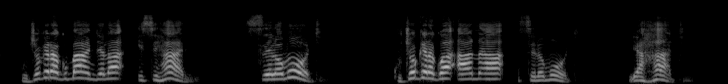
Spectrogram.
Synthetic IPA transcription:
kut͡ʃɔkɛɾak̬uɓand͡ʒalaisiɦaɾḭ | sɛlɔmɔti̥ | kut͡ʃɔk̬ɛɾak̬waʔanaːsɛlɔmɔti̥ | jaɦaːti

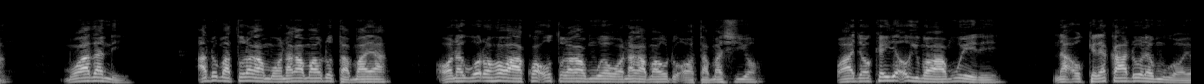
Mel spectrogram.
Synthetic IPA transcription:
mwaðani | a̰domatoɾaɣamɔnaɣamaondotamaja | ɔ̰naɣwɔɾɔɦɔwakwaotoɾaɣamuɛwɔnaɣamaondo̰ɔtamaɕiɔ | waɲɔːkɛiɾɛoɣimawamweɾe | naokeɾɛkaːdoːɾɛmuɔjɔ

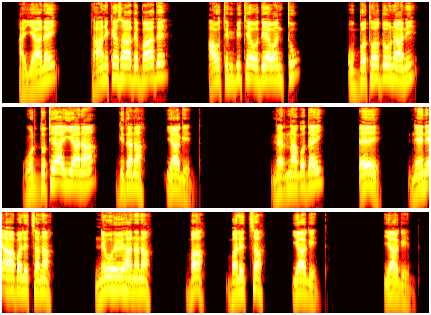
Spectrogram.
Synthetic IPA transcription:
ʔɐ̰jːaːnɐj | t̪aːnɪkɛs̬aːd̪ɛbaːd̪ɛ | ʔɐwt̪ɪmbɪt̪ɪjaɔd̪ɪjawɐnt̪ːʊ | ʊbːɐt̪ʊwad̪o̞ːnaːn | wɔɾd̪ːɔt̪ɪjaːjːaːnaː | ɡɪd̪ɐnɐ | jaːɡe̞̰ːd̪ːɐ̥ | mɛɾnaɡɔd̪ɐj | eː | ne̞ːnɪaːbɐlɛt͡sːɐnɐ | nɛwɔhɛwɛhɐnɐnɐ | bɐ | bɐlɛt͡sːɐ | jaːɡe̞̰ːd̪ːɐ | jaːɡḛːd̪ːɐ̥

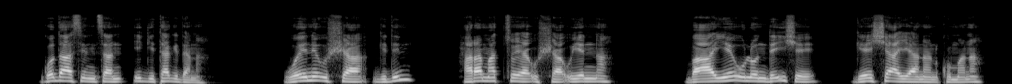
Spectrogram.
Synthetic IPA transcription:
ɡɔd̪aːsɪnt͡sːɐnɪɡɪt̪ɐɡɪd̪ɐnɐ̰ | wʔɔjnɛʊʃːaːɡɪd̪ɪn | hɐɾɐmɐt͡sːɔjaʔʊʃːaːʔʊ̰jɛnːɐ | bɐaːjeːʊlɔnd̪ɛʔɪʃɛ | ɡe̞ːʃːɐːjːaːnɐnkʊmɐnɐ

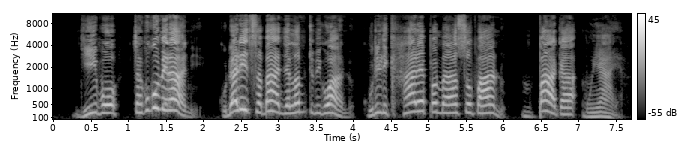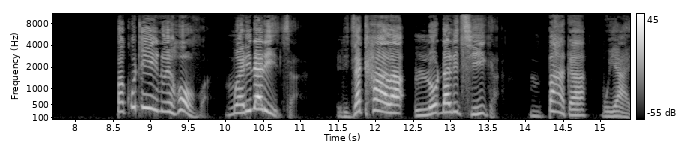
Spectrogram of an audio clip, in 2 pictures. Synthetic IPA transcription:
ndip̬ɔ | t͡ʃakukɔmɛɾanḭ | kuɗalit͡sʰaɓaɲd͡ʒalam̩tumikɔwanukutilikʰalɛpamasɔpanu | m̩pakamuja̰ːja̰ | pakutiːnujɛɦɔva̰ | mwaliɗalit͡sʰa̰ | lid͡zakʰalalɔɗalit͡sʰika | m̩paka | muja̰ːja

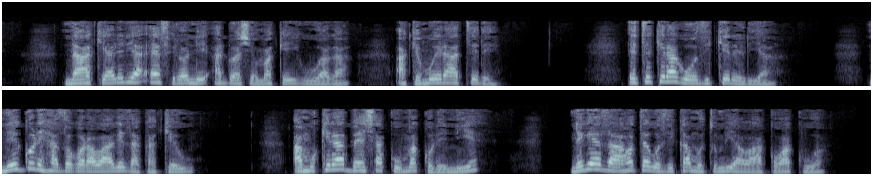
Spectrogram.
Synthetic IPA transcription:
naːkeaɾeɾiaʔɛfiɾɔneʔadoaɕijɔmakeiɣuaɣa | akemweɾaːteɾe | etekeɾaɣoðikeɾeɾia | neɡoɾeɦaðɔɣɔɾawaɣeðakakeu | amokeɾabɛʃakuːmakoɾeniɛ | neɣɛːðaːɦɔtɛɣoðikamotumiawakɔwakuɔ

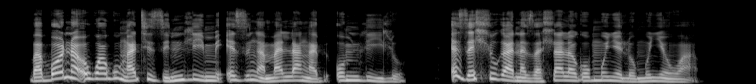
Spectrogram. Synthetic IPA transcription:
βaβɔnaʔuɣwaɣuŋatʰizinlimiʔeziŋamalaŋaβiom̩lilɔ | ɛzeɬuɣanazaɬalaɣomuɲɛlomuɲɛwa̰ːβɔ

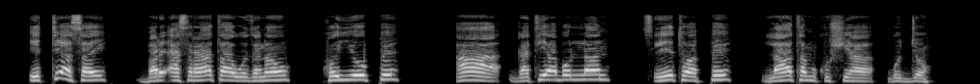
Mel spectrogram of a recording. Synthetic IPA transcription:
ʔɪt̪ːɪɐsɐj | bɐɾɛɐsɾaːt̪aːwɔzɐnɐw | kʰɔjːo̞ːpːɛ | ʔaːɡɐt̪ɪjaːbɔlːaːn | t͡sʼe̞ːt̪ʊwaːpːɛ | laːt̪ɐmʊkʊʃɪjaːɡʊd͡ʒːɔ

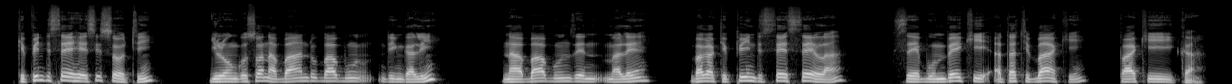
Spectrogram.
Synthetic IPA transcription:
kipindisɛhɛsisɔti | ɟulɔŋɡɔswanabandubabṵndiŋɡali | nababuɲd͡ʒɛmalɛ | mbakakipindisɛsɛla | sɛbum̩bɛkʰia̰tatibakʰi | pakiːka̰

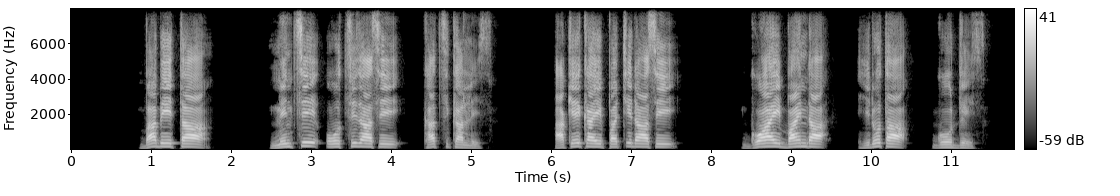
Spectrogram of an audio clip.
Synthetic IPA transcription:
bɐbiːt̪ːaː | mɪnt͡sːɪo̞ːt͡sːɪzaːsɪ | kɐt͡sːɪkɐlːḛːs | ʔɐkeːkɐjpɐt͡ʃʼːɪd̪aːsɪ | ɡɔʔɐjbɐjnd̪ɐ | hɪd̪ɔt̪ɐ | ɡo̞ːd̪ːḛːs

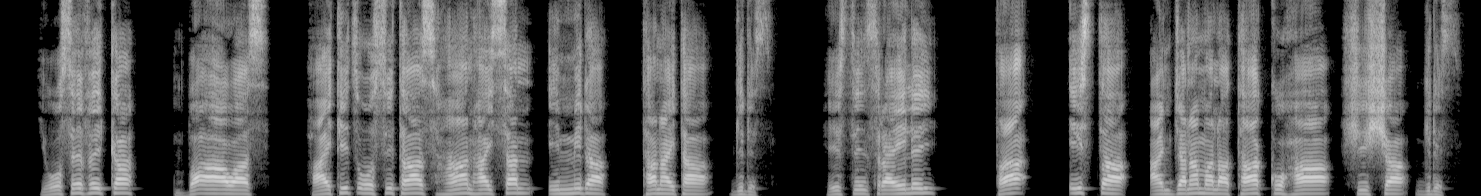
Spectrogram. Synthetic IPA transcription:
jo̞ːse̞ːfɛjkːɐ | bɐaːwaːs | hɐjt̪ɪt͡sʼo̞ːsːɪt̪aːsɦaːnɦɐjsːɐnɪmːɪd̪ɐ | t̪ɐnɐjt̪aː | ɡɪd̪ɛs | hɛːst̪ːɪɪsɾaːʔelɛj | t̪ɐ | ɪst̪ːɐ | ɐnd͡ʒɐnɐmɐlɐt̪aːkːɔɦaːʃiːʃːɐɡɪd̪ɛs

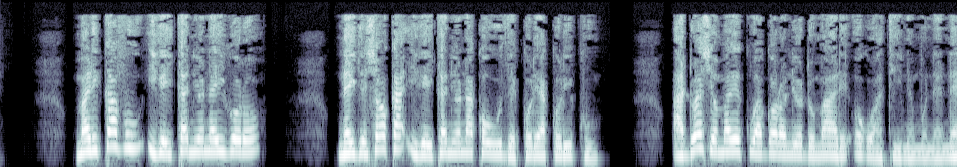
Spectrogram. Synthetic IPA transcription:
maɾikavuʔiɣeikaniɔnaiɣoɾo | naiɣeɕɔːkaʔiɣeikaniɔnakouðekoɾeakoɾiku | adoaɕijɔmaɣekuaɡɔɾɔneodomaːɾeʔoɣwatiːnemonɛnɛ

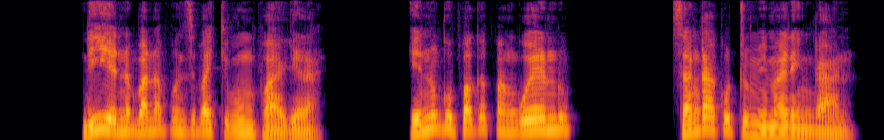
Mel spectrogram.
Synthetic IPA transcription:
ndijɛnubanafuɲd͡ʒibakibum̩pwaɡɛla̰ | jɛnuɡupwaɡapaŋɡwɛndu | saŋɡakutumimalɛŋɡa̰nu

